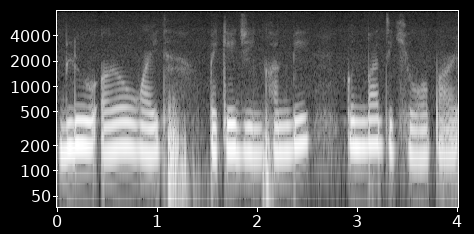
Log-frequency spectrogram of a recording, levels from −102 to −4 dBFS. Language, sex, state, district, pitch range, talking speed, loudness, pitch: Nagamese, female, Nagaland, Kohima, 165-195 Hz, 135 wpm, -15 LUFS, 175 Hz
